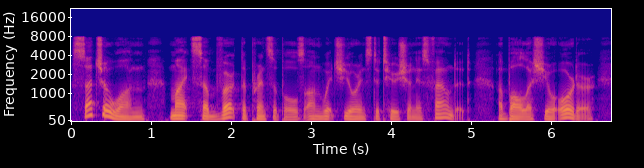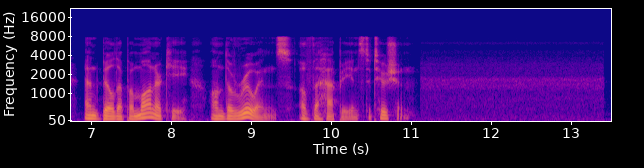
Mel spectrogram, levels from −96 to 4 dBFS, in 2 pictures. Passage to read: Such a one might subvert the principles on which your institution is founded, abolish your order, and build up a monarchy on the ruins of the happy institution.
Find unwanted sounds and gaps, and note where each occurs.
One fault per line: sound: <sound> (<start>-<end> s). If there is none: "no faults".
no faults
